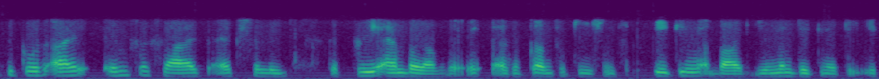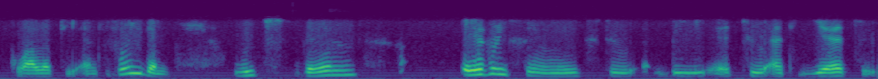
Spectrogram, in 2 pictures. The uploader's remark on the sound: Guest on the phone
